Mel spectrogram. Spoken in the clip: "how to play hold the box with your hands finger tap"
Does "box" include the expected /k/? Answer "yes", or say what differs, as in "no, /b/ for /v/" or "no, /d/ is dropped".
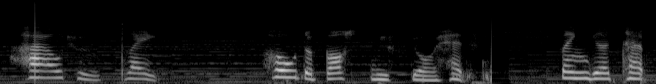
no, /k/ is dropped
